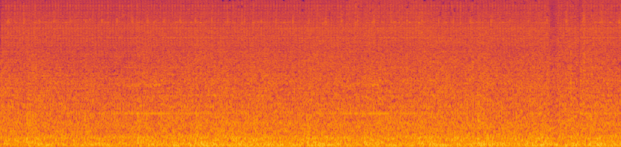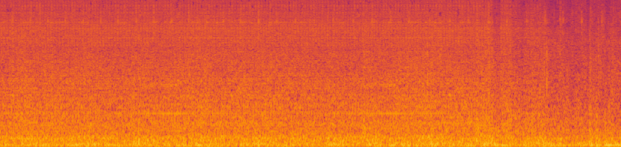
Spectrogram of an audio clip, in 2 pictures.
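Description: Heavy machine guns fire in rapid, rattling bursts.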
